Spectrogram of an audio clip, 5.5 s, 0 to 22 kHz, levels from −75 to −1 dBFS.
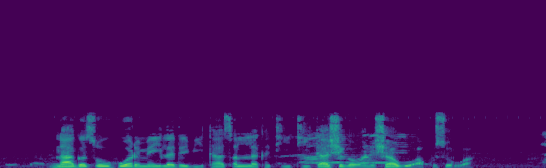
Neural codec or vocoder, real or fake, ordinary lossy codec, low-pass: none; real; MP3, 96 kbps; 7.2 kHz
